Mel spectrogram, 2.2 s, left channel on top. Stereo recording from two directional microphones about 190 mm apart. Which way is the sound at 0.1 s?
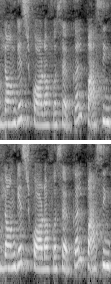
25° right (ahead or behind).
